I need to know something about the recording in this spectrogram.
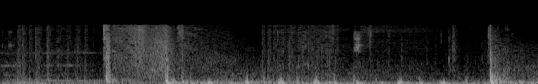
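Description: Gunshots fire in bursts with loud bangs.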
